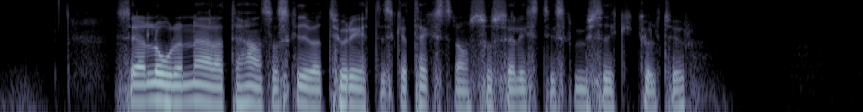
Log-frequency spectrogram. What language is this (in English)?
Swedish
